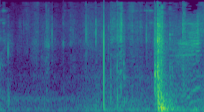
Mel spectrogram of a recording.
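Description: A sharp click about a second in, then a louder dull thump about half a second later.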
